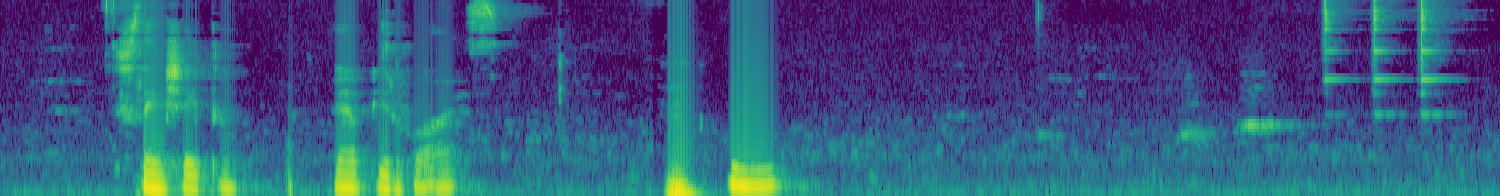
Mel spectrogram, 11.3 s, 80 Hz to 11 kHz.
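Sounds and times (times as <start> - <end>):
quiet low hum: 0.0 - 11.2
speech: 0.9 - 1.9, 2.5 - 3.7, 5.0 - 6.0
drinking glass clinking: 9.9 - 11.0.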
